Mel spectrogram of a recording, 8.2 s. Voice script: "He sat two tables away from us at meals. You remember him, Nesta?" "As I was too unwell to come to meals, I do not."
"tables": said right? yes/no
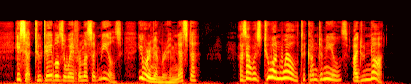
yes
